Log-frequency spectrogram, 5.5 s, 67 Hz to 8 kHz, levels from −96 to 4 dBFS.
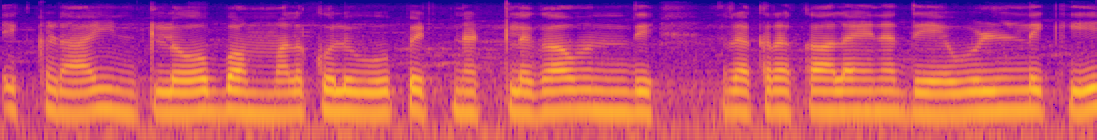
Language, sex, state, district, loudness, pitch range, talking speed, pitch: Telugu, female, Andhra Pradesh, Krishna, -17 LUFS, 175-185 Hz, 100 wpm, 180 Hz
